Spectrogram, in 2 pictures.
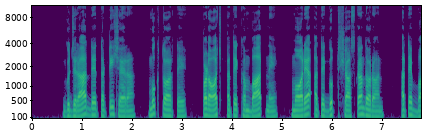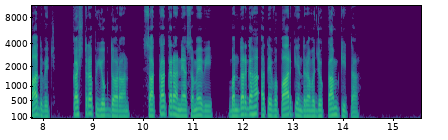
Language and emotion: Punjabi, neutral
